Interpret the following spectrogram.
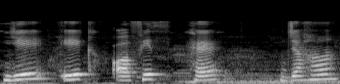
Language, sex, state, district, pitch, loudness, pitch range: Hindi, female, Delhi, New Delhi, 210 Hz, -17 LUFS, 190-235 Hz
